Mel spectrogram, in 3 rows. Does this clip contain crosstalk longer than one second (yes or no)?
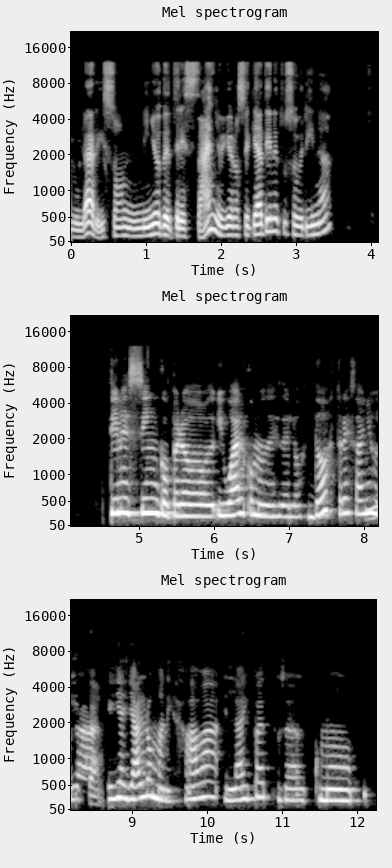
no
